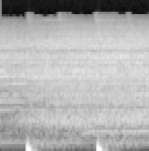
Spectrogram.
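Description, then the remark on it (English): A church audience at YMR, Redemption City, shouts "Amen" as loudly as it can, forming a steady, dense roar that holds for the whole moment, broken by two dull low thumps less than a second apart. “Everybody at YMR, here at Redemption City and across the world, will you shout the loudest, Amen!”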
